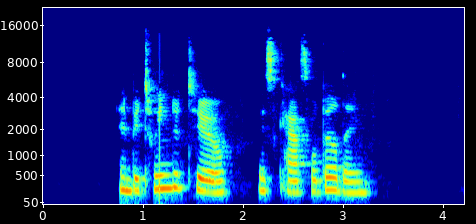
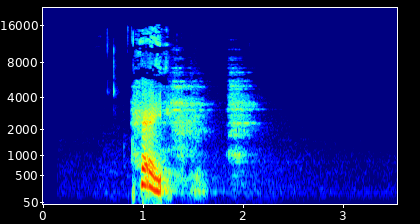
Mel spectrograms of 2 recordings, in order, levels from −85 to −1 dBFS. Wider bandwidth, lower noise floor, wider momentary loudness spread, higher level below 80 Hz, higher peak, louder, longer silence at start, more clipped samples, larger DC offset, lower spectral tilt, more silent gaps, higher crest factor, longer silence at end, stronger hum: about the same, 15 kHz vs 16 kHz; first, -88 dBFS vs -73 dBFS; second, 12 LU vs 23 LU; about the same, -70 dBFS vs -66 dBFS; second, -10 dBFS vs -2 dBFS; second, -27 LUFS vs -18 LUFS; second, 0.75 s vs 0.9 s; neither; neither; second, -3.5 dB/octave vs -5 dB/octave; neither; about the same, 20 dB vs 22 dB; second, 0.95 s vs 1.5 s; neither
